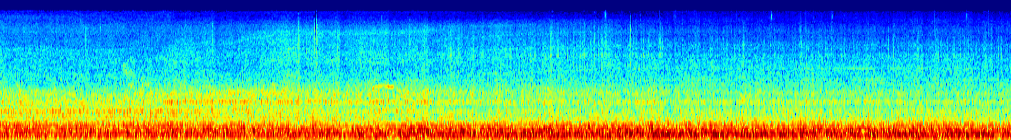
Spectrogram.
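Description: Airliner wheels rumble over the runway.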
